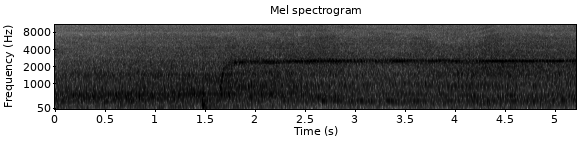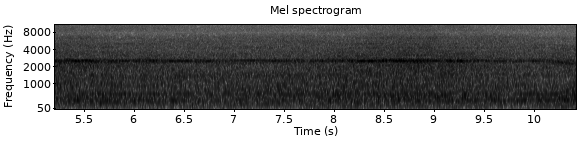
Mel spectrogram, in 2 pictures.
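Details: Shark Navigator upright vacuum test run: motor spins up within a second to steady even high whine with smooth airy rush, no rattles; normal running.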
